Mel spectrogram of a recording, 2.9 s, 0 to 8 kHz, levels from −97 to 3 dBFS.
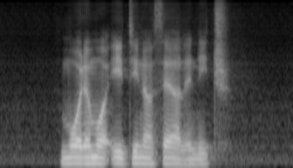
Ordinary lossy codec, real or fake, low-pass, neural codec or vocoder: none; fake; none; codec, 16 kHz, 0.2 kbps, FocalCodec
